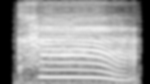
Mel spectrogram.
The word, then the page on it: kar: thai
